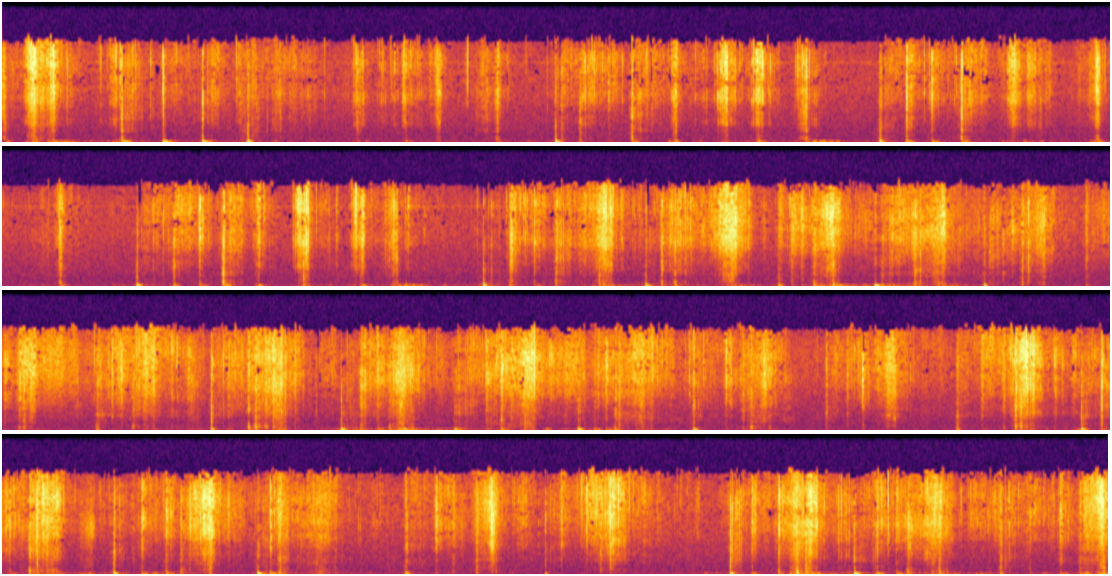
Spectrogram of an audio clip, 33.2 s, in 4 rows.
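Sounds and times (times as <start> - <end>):
tapping and scratching: 0.0 - 33.2.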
